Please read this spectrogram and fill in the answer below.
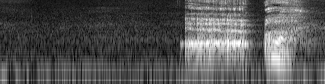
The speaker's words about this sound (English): Oh, man. Cans of Coke Zero. Give me the burps.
